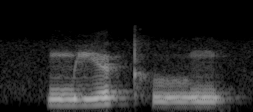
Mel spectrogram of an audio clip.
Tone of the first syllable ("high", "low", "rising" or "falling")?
rising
